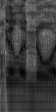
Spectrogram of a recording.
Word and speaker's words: Illinois: it's Illinois. You don't pronounce the S.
